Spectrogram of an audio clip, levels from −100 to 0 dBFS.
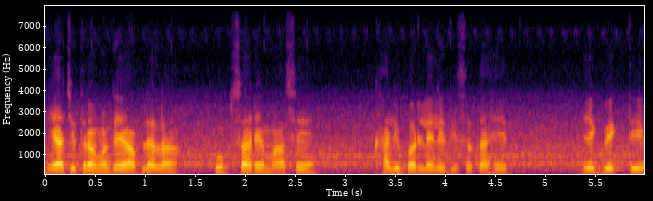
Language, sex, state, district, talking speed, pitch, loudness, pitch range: Marathi, male, Maharashtra, Solapur, 130 wpm, 185 Hz, -19 LUFS, 180-190 Hz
